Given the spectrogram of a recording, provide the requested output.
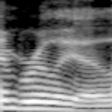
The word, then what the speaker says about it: Imbruglia: Like, there's no way that was Imbruglia. Imbruglia. – There's a G in there. – Yeah, no, but it's Natalie Imbruglia. Like, that's how you pronounce it.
